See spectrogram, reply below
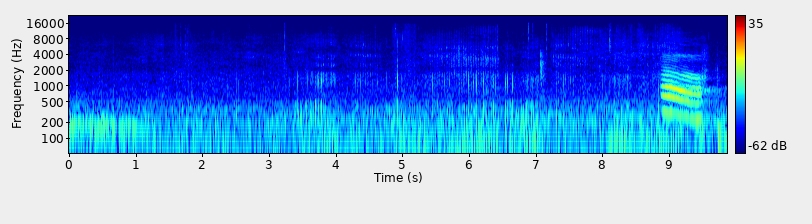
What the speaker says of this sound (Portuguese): Olha, gatinhos.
